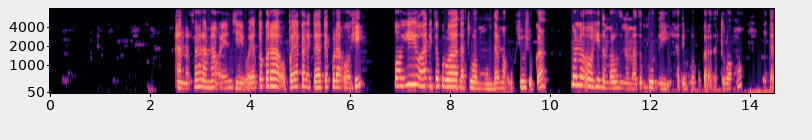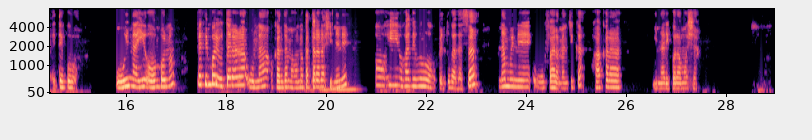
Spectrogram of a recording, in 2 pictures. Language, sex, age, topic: Oshiwambo, female, 25-35, agriculture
